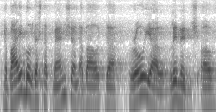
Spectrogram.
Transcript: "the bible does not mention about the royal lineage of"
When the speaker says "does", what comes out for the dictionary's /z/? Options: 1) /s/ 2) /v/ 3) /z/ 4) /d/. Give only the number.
1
